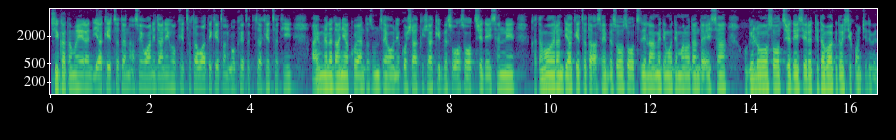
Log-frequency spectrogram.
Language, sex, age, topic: Gamo, male, 25-35, government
